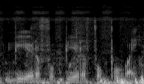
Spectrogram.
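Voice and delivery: soft whisper to the horse; hushed fond whisper; whispered praise. Real, not acted. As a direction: breathe the praise close to him. Murmuring to her horse.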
